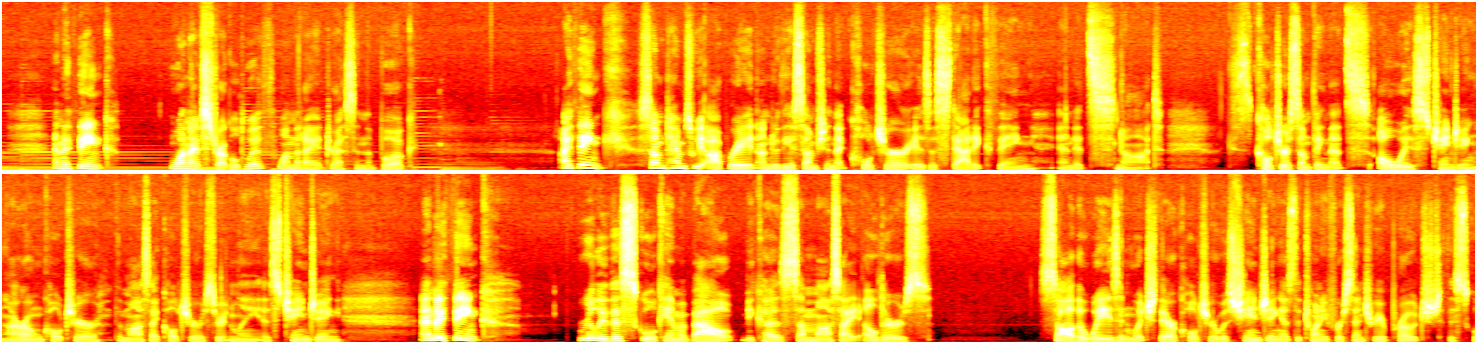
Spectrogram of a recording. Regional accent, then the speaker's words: Montana, United States; Montana will always be one of my homes, but home is many places for me. And there are some things about being American. Of course, it's comfortable here.

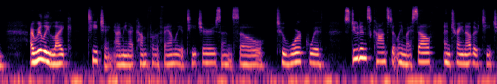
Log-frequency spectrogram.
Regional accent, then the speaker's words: Minnesota, United States; Well, I grew up in Minnesota, which is a state that has a Lakota name, but the northern part is the place where my family comes from

